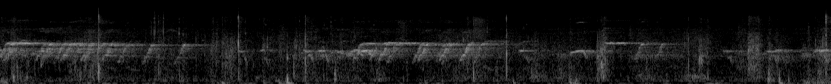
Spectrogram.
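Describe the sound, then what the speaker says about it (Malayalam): Repeated shrill, ringing bird calls in short phrases, a jungle myna chattering outdoors at moderate distance in forest, with faint background ambience. "ഈ കേൾക്കുന്നത് മൈനയുടെ സൗണ്ടാണ് ജംഗിൾ മൈന നല്ല ഒച്ചയാണ് ഇതിന്"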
